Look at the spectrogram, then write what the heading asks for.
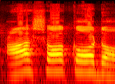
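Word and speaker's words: asked: where are you going কোথায় তোমরা যাচ্ছ উইথ দোজ হেভি থিংস ওই সমস্ত ভারী জিনিসগুলো নিয়ে আসকড, হ্যাঁ উচ্চারণটা হবে আসকড মানে আস্কড আস্কড আমারও ঠিকঠাক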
